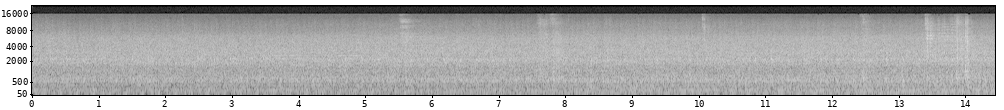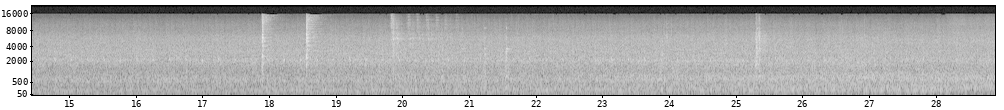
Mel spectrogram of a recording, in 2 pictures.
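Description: Alco diesel locomotive's engine running as it and its ballast hopper cars roll slowly past, wheels rumbling over the rails. A few sharp metallic clicks and squeaks come through, and the sound grows gradually louder.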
